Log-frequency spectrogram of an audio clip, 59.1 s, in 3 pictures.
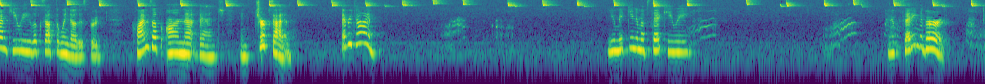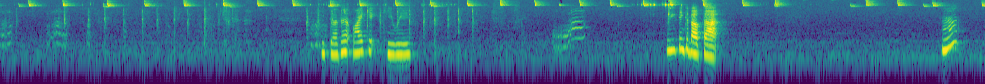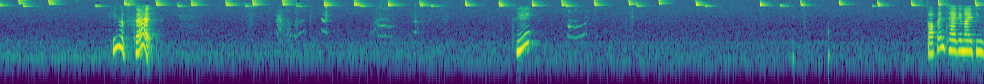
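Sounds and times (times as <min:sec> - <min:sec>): bird chirping: 0:00.0 - 0:53.8, 0:54.6 - 0:59.0.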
